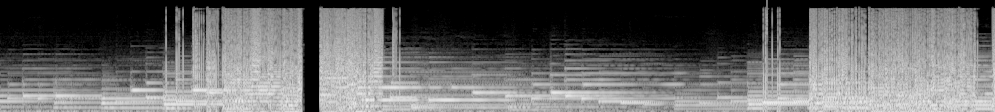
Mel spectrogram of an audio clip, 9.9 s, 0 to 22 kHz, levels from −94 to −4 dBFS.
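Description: From 1.66 s the loud passages start cracking hard. That's integer overflow: the signal is being pushed about 8 dB past full scale, and instead of being held at the limit, every peak that crosses it wraps around to the opposite sign. You don't get the flattened fuzz of clipping. Each overshoot is a violent full-range snap, much harsher and spikier. It keeps going right through to 3.99 s.

Inside that stretch, at 3.01 s, the output simply drops to silence for about 183 ms, until 3.20 s. That's a playback stall. The sound cuts off mid-flow and then resumes, and the likely cause is the player running dry of data or its thread getting blocked for that moment.

Straight after, from 3.20 to 3.56 s, there's catch-up at higher speed. The player runs its backlog through at 1.5 times normal speed by resampling, so everything rushes and jumps up by around seven semitones, roughly a fifth, before it snaps back to normal speed and pitch once the lost time has been made up.

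At 7.63 s the integer overflow comes back with the same roughly 8 dB overdrive, and those sharp wrap-around cracks on every loud peak carry on to the very end of the clip.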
